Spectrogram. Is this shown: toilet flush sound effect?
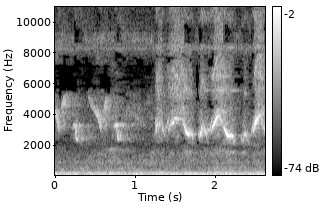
no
